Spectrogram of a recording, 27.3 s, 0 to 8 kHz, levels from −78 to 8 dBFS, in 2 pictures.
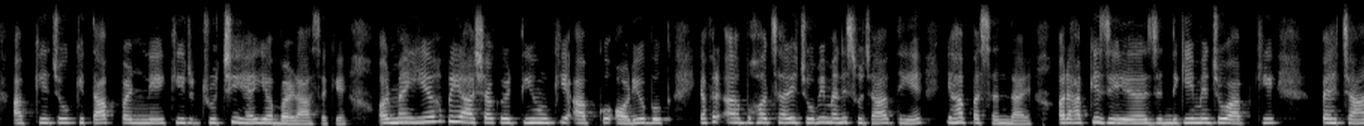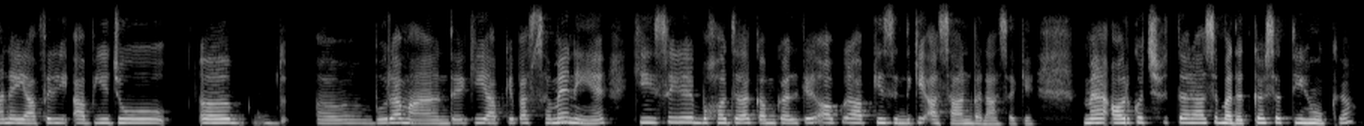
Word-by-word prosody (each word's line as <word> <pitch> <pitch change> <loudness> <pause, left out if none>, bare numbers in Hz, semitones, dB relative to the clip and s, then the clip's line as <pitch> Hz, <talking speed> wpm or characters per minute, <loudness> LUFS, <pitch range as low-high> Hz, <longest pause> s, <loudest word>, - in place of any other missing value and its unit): आपकी 225 +3 -3
जो 255 0 0
किताब 245 -1 0
पढ़ने 230 -1 -1
की 255 -1 -2
रू 225 - -11
रूचि 250 +3 0
है 230 0 +1
यह 235 -1 +2
बढ़ा 195 -2 +3
सके। 185 -1 -7 0.3
और 235 +1 +3
मैं 265 +2 +3
यह 295 +5 -1
भी 325 -1 +3
आशा 270 0 0
करती 250 0 -1
हूँ 260 -1 +3
कि 275 - -3 0.2
आपको 225 +4 -4 0.2
ऑडियो 230 +4 +1
बुक 235 0 0 0.4
या 255 - 0
फिर 305 +4 -2
अ, 275 -3 0
बहुत 265 +1 -2
सारे 265 0 +1
जो 245 -1 -1
भी 275 +2 -2
मैंने 270 0 0
सुझाव 240 -3 -1
दिए, 225 +2 -3 0.2
यह 275 +1 +2
पसंद 215 -4 -2
आए। 185 +1 -2 0.3
और 245 +1 +4
आपकी 255 +3 0
ज़ि 245 -2 +2
अ, 230 0 +2
ज़िन्दगी 230 +2 0
में 260 - +2
जो 255 0 +3
आपकी 235 +3 -6 0.5
पहचान 245 -2 0
है 240 - +2
या 220 -2 +3
फिर 240 -1 -1
आप 230 -1 -3
ये 235 0 -1
जो 240 - +3 0.7
अ - - +3
द 240 -2 +1 0.3
अ, 220 - -9 0.5
बुरा 245 +3 +2
मानते 210 -2 -1
हैं 230 0 -5
कि 245 0 -3
आपके 225 +1 -2
पास 245 0 -2
समय 255 +3 +2
नहीं 230 -6 +1
है, 220 +4 -2 0.3
कि 275 0 0
इसीलिए 285 +1 0
बहुत 250 -1 0
ज़्यादा 245 -1 +3
कम 225 0 +1
करके 230 +2 0
आप 255 0 -1
आपकी 250 -1 +1
ज़िन्दगी 235 +1 -2
आसान 210 -2 0
बना 180 -3 -2
सके। 180 0 -8 0.6
मैं 255 +1 +6 0.2
और 250 +1 +6
कुछ 265 -1 -1 0.2
तरह 250 -1 +4
से 275 - 0
मदद 220 -4 +6
कर 265 -1 +6
सकती 260 -2 +2
हूँ 225 -2 +6
क्या? 255 +3 -4
245 Hz, 185 wpm, -23 LUFS, 225-255 Hz, 0.7 s, मैं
